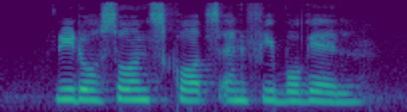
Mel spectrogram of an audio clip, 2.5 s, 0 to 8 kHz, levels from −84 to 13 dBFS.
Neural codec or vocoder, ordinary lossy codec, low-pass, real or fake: codec, 44.1 kHz, 7.8 kbps, Pupu-Codec; none; 7.2 kHz; fake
